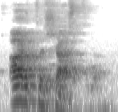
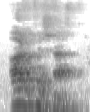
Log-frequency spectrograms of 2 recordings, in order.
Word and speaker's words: Arthashastra: Now, first thing you can divide it earth. A-R-T-H-A. Earth. Earth. Sha. S-H-A. Sha. Then there is half S. Shastra. T-R-A.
